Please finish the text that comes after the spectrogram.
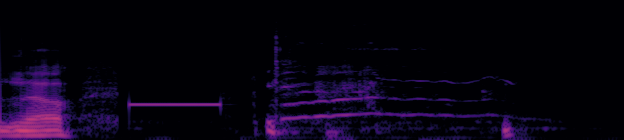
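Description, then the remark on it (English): A single steady, high-pitched automatic censor bleep lasting about half a second cuts in right after a burst of speech, followed by a drawn-out vocal sound from a voice. “I love the auto beeps. The auto beep is the way to go.”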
